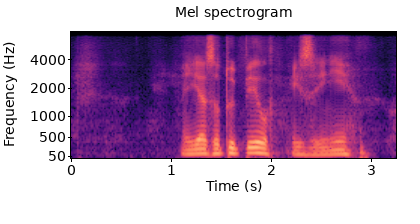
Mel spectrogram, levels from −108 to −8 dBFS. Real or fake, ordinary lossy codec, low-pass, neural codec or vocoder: fake; none; 7.2 kHz; codec, 16 kHz, 0.7 kbps, FocalCodec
